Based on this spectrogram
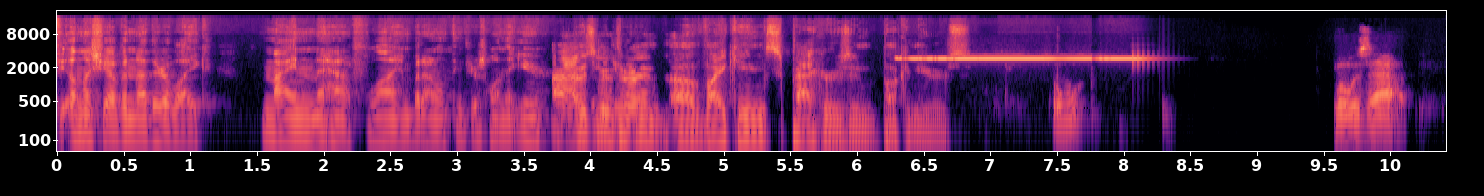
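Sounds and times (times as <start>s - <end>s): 
speech: 0.0s - 6.8s, 7.5s - 7.8s, 9.6s - 10.2s
man speaking muffled: 3.7s - 6.8s
building fire alarm high-pitched tone: 6.2s - 8.5s.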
